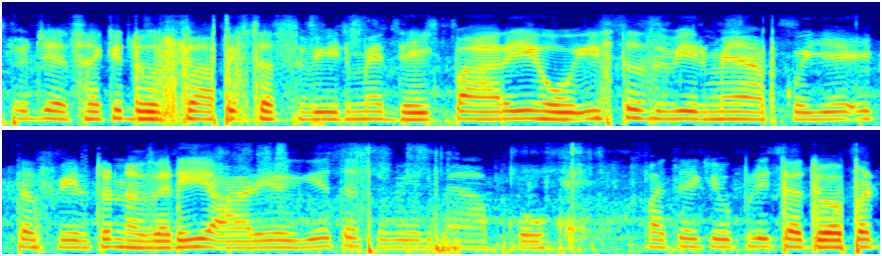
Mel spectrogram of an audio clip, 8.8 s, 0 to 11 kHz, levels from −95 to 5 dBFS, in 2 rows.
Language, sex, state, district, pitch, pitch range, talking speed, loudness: Hindi, female, Maharashtra, Chandrapur, 195 Hz, 190-205 Hz, 210 wpm, -17 LUFS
